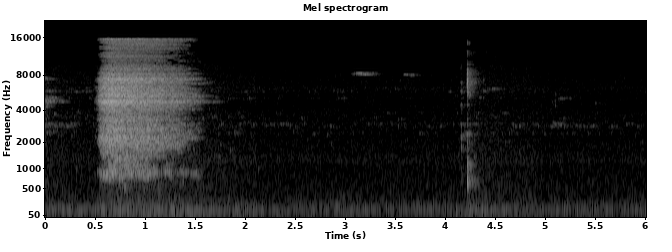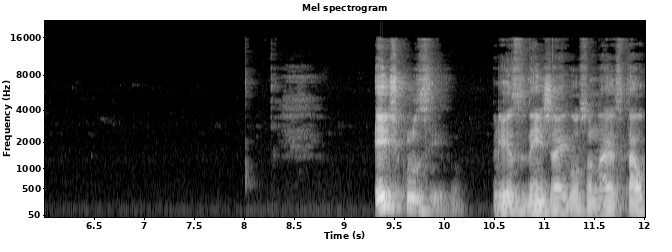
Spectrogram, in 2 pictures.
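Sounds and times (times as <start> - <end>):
man exhaling: 0.5 - 1.6.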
